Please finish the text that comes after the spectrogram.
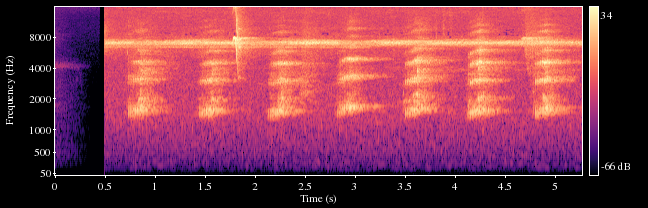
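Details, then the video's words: Keel-billed Toucan calling: a series of dry, croaking notes repeated about every 0.7 seconds, each a rasping burst with stacked harmonics, over a steady high electronic-sounding whine throughout. "Keel-billed toucan sounds"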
